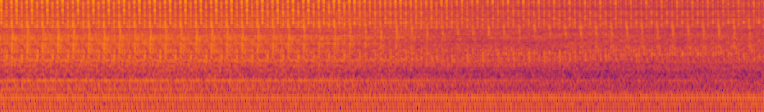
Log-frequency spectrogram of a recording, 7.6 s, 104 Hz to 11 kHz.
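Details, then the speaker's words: Audi A8 3.0 TDI DDV diesel, about 30K and 6 years old, at idle: a fast, fairly even high-frequency tapping, about three per second, from bank 1, cylinders 1–3. "There's a tapping noise, high frequency tapping noise coming from this side."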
